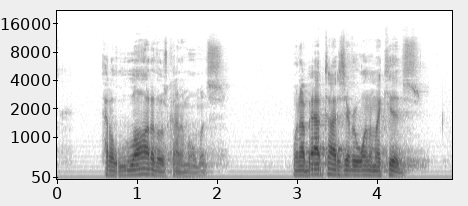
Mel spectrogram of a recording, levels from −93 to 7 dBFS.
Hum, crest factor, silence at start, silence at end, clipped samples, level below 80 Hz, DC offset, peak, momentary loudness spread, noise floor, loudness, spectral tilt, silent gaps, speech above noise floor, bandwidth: none; 20 dB; 0.6 s; 0.4 s; under 0.1%; -60 dBFS; under 0.1%; -8 dBFS; 19 LU; -62 dBFS; -26 LUFS; -6 dB/octave; none; 35 dB; 11.5 kHz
